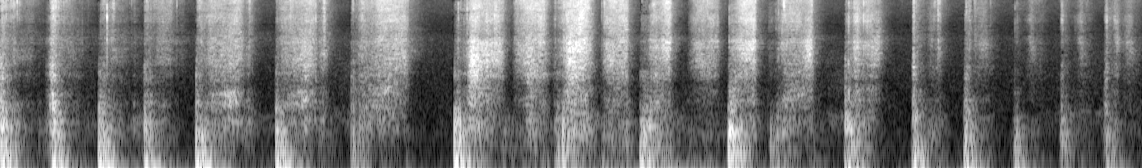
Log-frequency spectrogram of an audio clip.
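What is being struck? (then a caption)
Molded hardboard door brushed with a bristle paintbrush. A bristle paintbrush is dragged in brushing strokes along the panel molding and flat stiles of a large white painted six-panel interior door of molded hardboard, likely a hollow-core molded composite. About fifteen separate scratchy, rubbing swishes are heard, each with a dull low thump underneath and a bright bristly hiss on top.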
